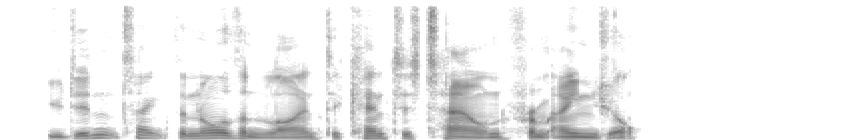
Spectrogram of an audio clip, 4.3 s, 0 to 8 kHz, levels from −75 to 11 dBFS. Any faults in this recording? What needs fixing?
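Automatic gain rising occurs from 0.36 to 1.62 s and again from 2.2 to 3.1 s. The call's gain control judged the input too quiet and pushed its level up gradually, by about 5 dB and then about 4 dB, so the speech and the room behind it swell together rather than the talker getting louder. The call microphone processing's band limit, with nothing above 8 kHz, is normal and not a fault. To prevent it, keep a steady, adequate input level or disable automatic gain control.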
